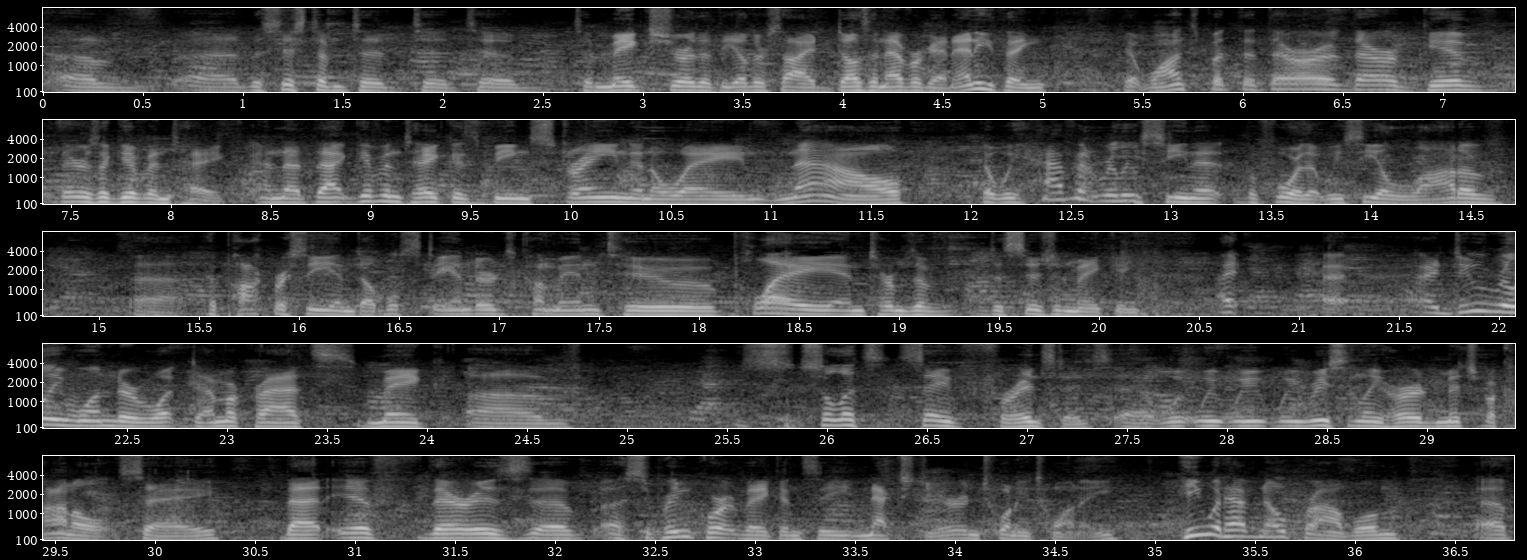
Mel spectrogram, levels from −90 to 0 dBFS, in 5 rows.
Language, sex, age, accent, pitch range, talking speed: English, male, 40-59, American, 130-160 Hz, 185 wpm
